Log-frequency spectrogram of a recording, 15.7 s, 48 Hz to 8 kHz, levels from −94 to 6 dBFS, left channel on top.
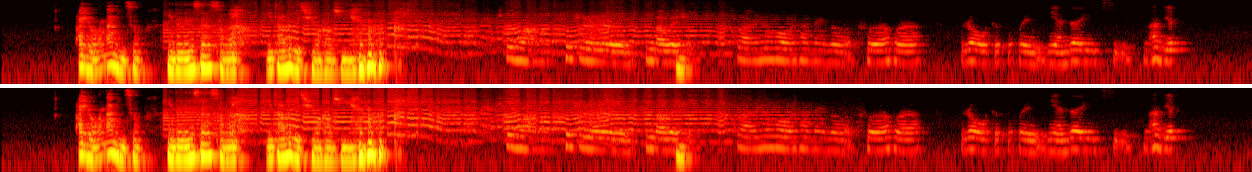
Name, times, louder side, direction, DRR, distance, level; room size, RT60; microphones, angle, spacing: voice 1, 0.9-1.8 2.1-3.0 3.3-5.3 8.4-8.6, right 1 dB, 25° right, 1.1 m, -27 dB
sound 1, 2.0-10.5, right 5 dB, 65° right, 1.8 m, -47 dB
voice 2, 2.8-3.2 6.3-11.5 12.0-14.7, left 1 dB, 5° left, 2.9 m, -45 dB
15.0 x 6.2 x 7.9 m
head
